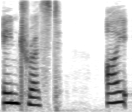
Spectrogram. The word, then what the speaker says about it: interest: interest，i n t e r e s t，interest，i n 发 in，t e r 中的 e 发音省略，所以 t r 读作 tr。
